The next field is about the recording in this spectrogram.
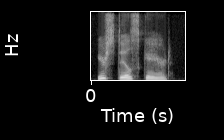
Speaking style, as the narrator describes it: murmured Dill patiently

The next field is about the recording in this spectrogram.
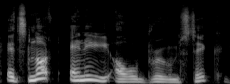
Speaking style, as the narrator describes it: he said

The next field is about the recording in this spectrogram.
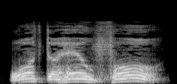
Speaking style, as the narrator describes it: growled

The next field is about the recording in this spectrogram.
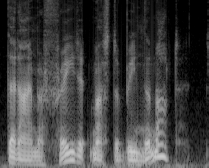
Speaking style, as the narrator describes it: said Frodo

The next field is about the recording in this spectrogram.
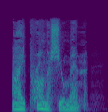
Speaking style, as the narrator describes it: he said quietly, his voice almost a whisper

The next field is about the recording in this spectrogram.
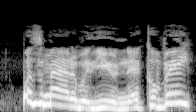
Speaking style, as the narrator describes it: shouted the coach

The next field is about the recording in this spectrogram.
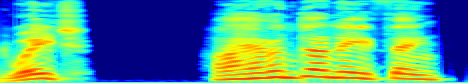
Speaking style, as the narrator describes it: cried the old man, trembling

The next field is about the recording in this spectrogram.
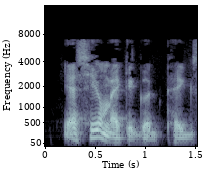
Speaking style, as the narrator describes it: said Mr

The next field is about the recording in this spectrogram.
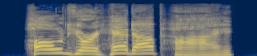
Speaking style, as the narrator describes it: whined nasally

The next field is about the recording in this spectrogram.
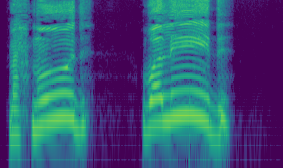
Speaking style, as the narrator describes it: their mother cried

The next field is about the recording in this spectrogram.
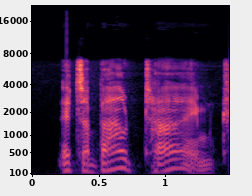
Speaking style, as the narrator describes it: Tracy said irritably

